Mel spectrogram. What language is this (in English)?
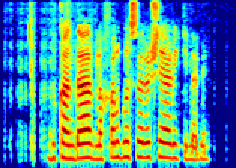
Pashto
